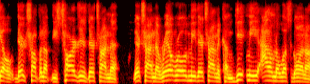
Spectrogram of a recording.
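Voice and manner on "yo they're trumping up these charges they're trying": ordinary delivery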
